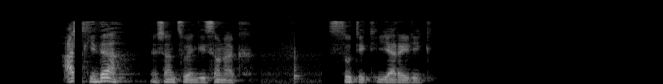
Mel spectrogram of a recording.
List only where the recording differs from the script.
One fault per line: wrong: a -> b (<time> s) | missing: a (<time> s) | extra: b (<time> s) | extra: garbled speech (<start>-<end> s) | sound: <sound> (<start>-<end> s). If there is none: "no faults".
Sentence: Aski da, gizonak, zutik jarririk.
sound: dropout (0.7-0.8 s)
extra: esan zuen (1.6 s)
sound: thud (2.7-3.1 s)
